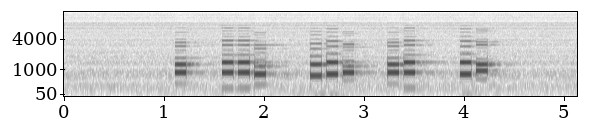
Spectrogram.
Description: DTMF, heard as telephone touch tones, dialled by machine, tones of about 110 ms, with room echo. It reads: 8 994 267 89 60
